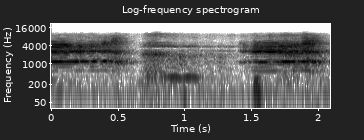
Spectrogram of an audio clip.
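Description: A goat bleats twice in loud, wavering cries close by, with a brief quieter pause between the two calls.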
